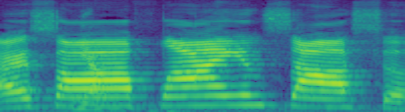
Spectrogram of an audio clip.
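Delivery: put-on loud, very slow New York accent. Imitating a Southern farmer's sighting but sounding New York: unintended New York accent. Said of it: "Why did they sound New Yorkian to me?".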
